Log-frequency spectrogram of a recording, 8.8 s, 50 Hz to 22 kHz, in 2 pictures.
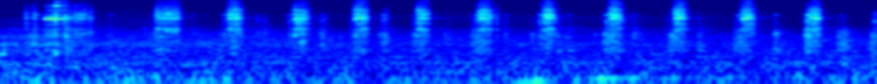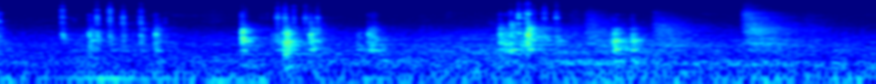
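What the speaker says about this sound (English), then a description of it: "you'll need an 1 1/8" socket to tighten that up" A hand ratchet with a 1 1/8 inch socket tightens the carrier nut during an Adventure carrier install, giving a steady run of crisp, close clicking strokes in quick rhythmic bursts with short pauses between them.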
